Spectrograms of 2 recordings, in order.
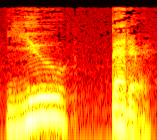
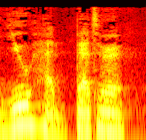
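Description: First: The word 'had' is left out entirely. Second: The word 'had' is said in full. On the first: "We get rid of the had" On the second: "it actually sounds stronger when you say that"

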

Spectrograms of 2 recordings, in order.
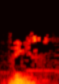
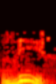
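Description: First: The vowel is short and reduced. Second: The vowel is long and full.

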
